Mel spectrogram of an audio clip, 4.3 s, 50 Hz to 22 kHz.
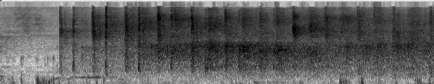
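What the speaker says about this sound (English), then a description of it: "That was a fair ripple of applause there" A modest ripple of applause from a sparse crowd for 2020 Manchester Open squash champion Mohamed ElShorbagy, starting after a brief pause and holding at a steady, moderate level with scattered sharper claps.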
